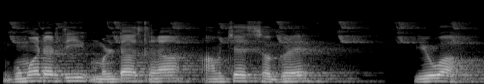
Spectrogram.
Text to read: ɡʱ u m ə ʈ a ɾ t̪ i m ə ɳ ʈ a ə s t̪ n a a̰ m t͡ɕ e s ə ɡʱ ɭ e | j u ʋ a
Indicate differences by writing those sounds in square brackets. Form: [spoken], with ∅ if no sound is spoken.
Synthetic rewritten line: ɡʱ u m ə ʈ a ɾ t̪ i m ə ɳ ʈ a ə s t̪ n a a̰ m t͡ɕ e s ə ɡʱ ɭ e | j u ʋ a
